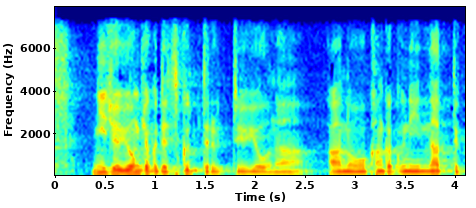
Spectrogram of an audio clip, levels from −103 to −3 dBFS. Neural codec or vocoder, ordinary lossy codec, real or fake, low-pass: none; AAC, 48 kbps; real; 7.2 kHz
